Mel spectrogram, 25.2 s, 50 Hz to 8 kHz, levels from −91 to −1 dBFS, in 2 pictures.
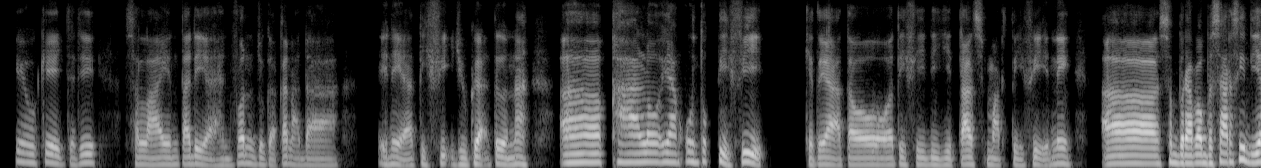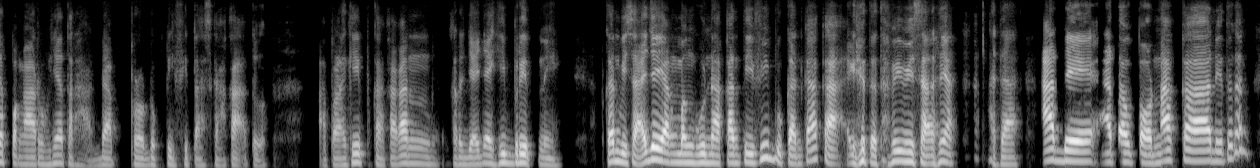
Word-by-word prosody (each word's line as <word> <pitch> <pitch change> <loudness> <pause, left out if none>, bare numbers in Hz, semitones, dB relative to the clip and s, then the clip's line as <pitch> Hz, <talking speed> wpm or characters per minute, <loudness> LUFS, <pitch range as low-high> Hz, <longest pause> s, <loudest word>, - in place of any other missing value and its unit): Oke 175 - -11
oke. 150 +2 -10 0.2
Jadi 135 +5 -11 0.5
selain 120 -1 -7
tadi 125 +2 -6
ya 105 - -9
handphone 120 +6 -8
juga 110 -3 -11
kan 135 - -7
ada, 110 - -11 0.7
ini 130 - -9
ya 100 - -7
TV 120 -4 -14 0.2
juga 115 -1 -4
tuh. 130 -2 -3
Nah, 130 -1 -6 0.4
eee, 155 +1 0 0.2
kalau 160 0 -2
yang 160 -1 -4
untuk 165 +1 -8
TV 140 -8 -6 0.7
gitu - - -10
ya 120 - -3
atau 115 +1 -5 0.4
TV 120 -1 -12 0.2
digital 115 +2 -5
smart 110 -3 -11
TV 105 -2 -14 0.2
ini, 130 +5 -8 0.4
eee, 140 +1 +2
seberapa 145 -2 +1
besar 160 +4 -1
sih 210 - 0
dia 165 +2 +3
pengaruhnya 125 +2 -3
terhadap 105 +2 -8 0.2
produktivitas 115 -2 -9
Kakak - - -7 0.2
tuh? - - -13 0.6
Apalagi 115 +8 -4
Kakak 115 +2 -5
kan 140 0 +2 0.4
kerjanya 125 +2 -2
hybrid 150 0 +2
nih. 110 -2 -7 0.5
Kan 170 - +7
bisa 150 - +2
aja 210 - +9
yang 160 -3 +7
menggunakan 150 -1 +3
TV 150 -1 0
bukan 145 -9 +1
Kakak 180 -5 +2
gitu 165 +6 +2
tapi 175 - -1
misalnya 155 0 +3 0.4
ada 125 0 -2 0.4
adik 180 -2 +7
atau 165 +1 +5
ponakan 180 +4 +6
itu 170 - -3
kan 360 - -3
140 Hz, 150 wpm, -21 LUFS, 120-160 Hz, 0.7 s, aja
